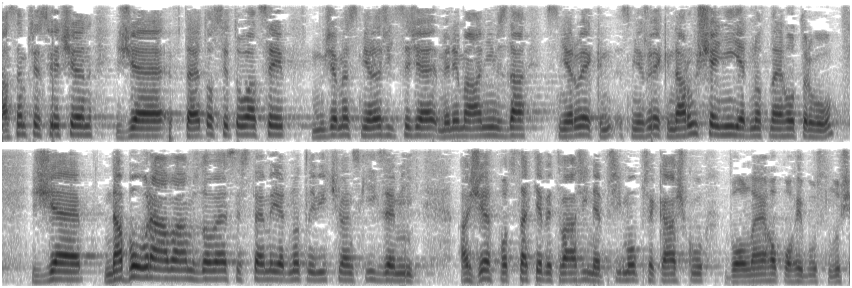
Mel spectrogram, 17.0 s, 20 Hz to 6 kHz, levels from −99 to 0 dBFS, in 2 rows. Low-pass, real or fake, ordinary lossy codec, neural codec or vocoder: 5.4 kHz; real; none; none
